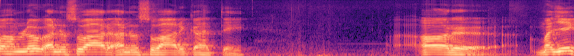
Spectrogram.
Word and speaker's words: अनुस्वार: को हम लोग अनुसार अनुस्वार कहते और मजे की बात तो यह और कष्ट होता है कुछ लोग अनुसार भी बोलते हैं यह नहीं करना अनुसार वास्तव में वीरवार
